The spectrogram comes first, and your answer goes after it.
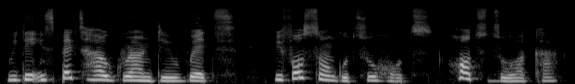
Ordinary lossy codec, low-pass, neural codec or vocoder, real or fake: none; 14.4 kHz; vocoder, 44.1 kHz, 128 mel bands, Pupu-Vocoder; fake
